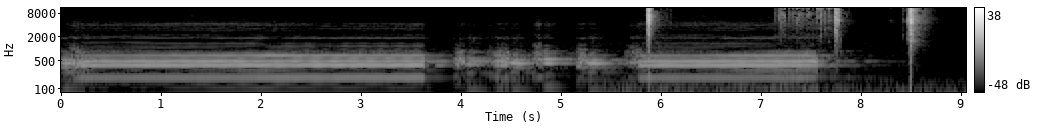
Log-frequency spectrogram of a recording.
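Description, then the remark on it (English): A steady humming harmonic tone shifts into a few wavering notes, then sharp camera shutter clicks snap out, three crisp mechanical clacks, the last one loudest. “Have you ever given any thought to the sound of the camera shutter?”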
